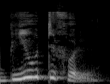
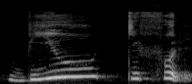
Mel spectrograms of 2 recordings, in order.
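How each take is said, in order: First: Said in the usual way. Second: Beautiful said slowly, broken into beau-ti-ful; slow syllable split. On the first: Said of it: "So beau". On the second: Shown as a demonstration. Teacher splitting a word into syllables for pupils. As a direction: stretch Beautiful out so every syllable is heard. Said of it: "beau means A".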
